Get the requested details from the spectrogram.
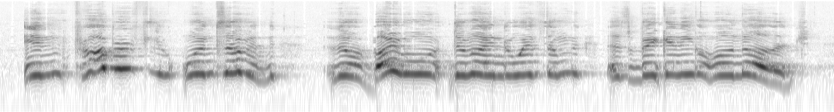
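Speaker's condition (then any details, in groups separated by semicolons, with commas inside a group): Quadriplegic cerebral palsy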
